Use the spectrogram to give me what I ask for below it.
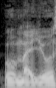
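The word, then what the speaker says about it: Homaio: Omayo, ça s'écrit H-O-M-A-I-O.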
